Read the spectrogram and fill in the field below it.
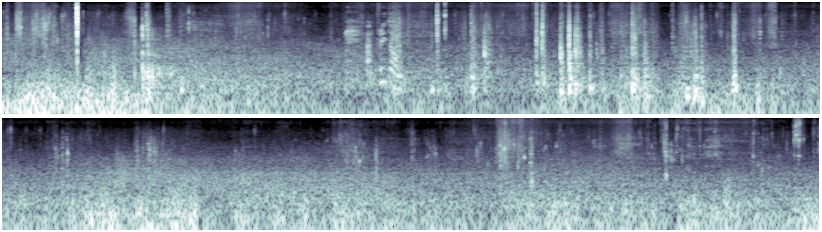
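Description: Wind blows and rumbles across the microphone outdoors.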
